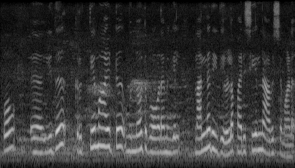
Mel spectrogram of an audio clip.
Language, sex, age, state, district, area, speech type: Malayalam, female, 30-45, Kerala, Thiruvananthapuram, urban, spontaneous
